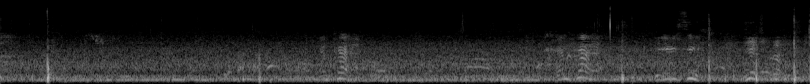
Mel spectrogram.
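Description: A football kicked hard once, a sharp thud about half a second in, followed later by a few lighter knocks of the ball being played.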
